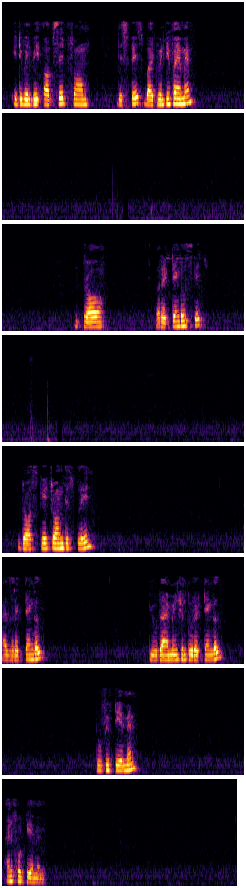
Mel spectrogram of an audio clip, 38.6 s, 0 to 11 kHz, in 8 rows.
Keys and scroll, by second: 4.5 typing, 5.4 Return, 29.7-30.7 typing, 34.2-34.9 typing.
